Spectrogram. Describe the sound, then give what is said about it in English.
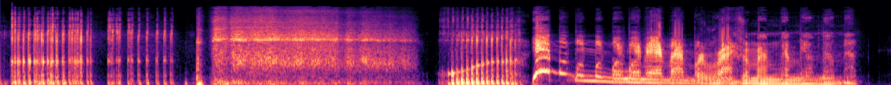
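Loud snoring of a man asleep in a bedroom: a few rough, rasping breaths with short pauses between them, followed by a drawn-out, wavering groan that sounds almost vocal as the sleeper exhales. “Yes, I hear him snoring.”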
